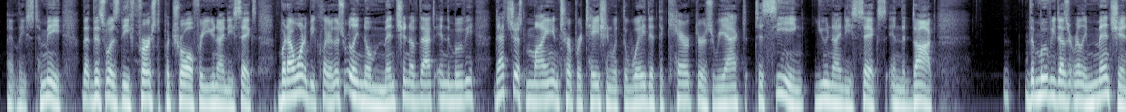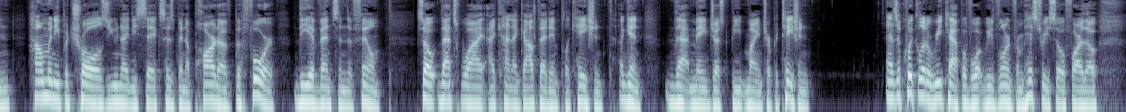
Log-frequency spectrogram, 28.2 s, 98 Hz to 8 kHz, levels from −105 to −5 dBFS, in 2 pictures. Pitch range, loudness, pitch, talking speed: 120-150 Hz, -24 LUFS, 135 Hz, 205 wpm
